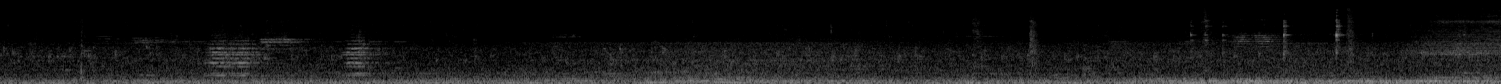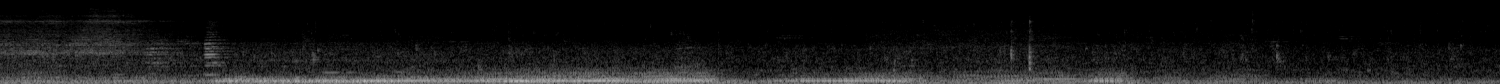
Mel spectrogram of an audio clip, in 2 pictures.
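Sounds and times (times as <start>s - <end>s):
brief hiss: 14.2s - 17.0s
vehicle engine starting and running: 17.3s - 26.6s.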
